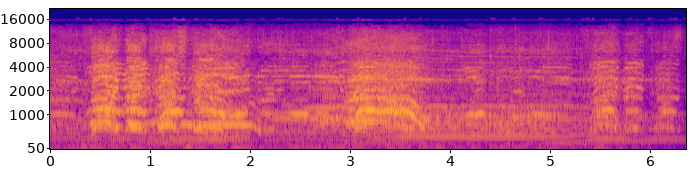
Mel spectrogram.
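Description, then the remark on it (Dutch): A large Extinction Rebellion protest crowd on the A12 in the Netherlands, on a Saturday in late January, with hundreds more along the roadside cheering them on, shouts in a loud, continuous roar, many overlapping voices rising into high whoops and calls that swell in bursts and then ease off. “En langs de kant staan nog eens honderden mensen ze aan te moedigen.”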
